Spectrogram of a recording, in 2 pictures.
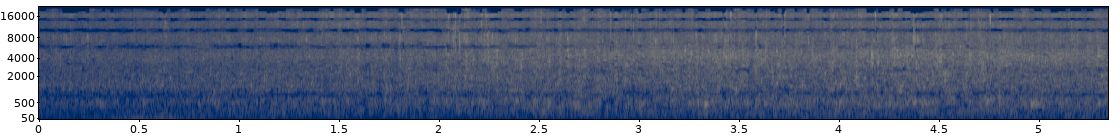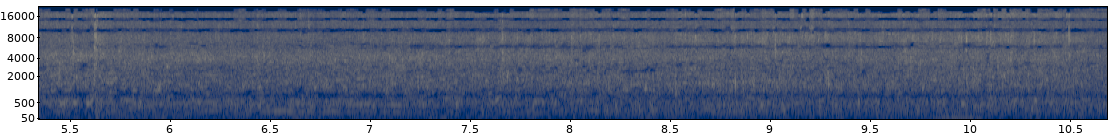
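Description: Steady rushing and burbling of a flowing stream in Shivapuri Nagarjun National Park, Nepal, continuous and fairly loud throughout with no voices.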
